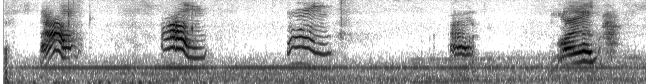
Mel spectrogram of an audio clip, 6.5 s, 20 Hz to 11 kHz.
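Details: A sick cat makes strange, strained meows indoors: five short wavering cries, each bending up then down, about one every 1.2 seconds, over a steady electrical hum.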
